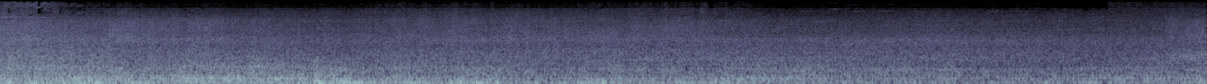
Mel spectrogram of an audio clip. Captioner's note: wind blowing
